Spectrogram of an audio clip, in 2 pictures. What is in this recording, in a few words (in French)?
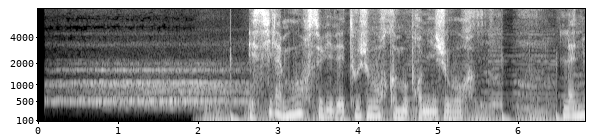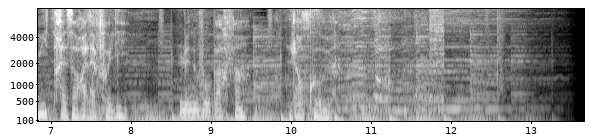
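PUB, Voix off; Lancôme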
